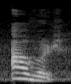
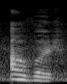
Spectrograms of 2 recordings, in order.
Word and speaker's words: hour: So here H is silent. So we are saying hour.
